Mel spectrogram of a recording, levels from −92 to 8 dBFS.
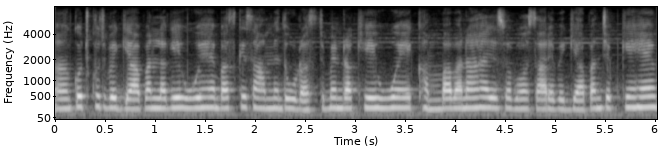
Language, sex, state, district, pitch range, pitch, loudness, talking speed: Hindi, female, Uttar Pradesh, Hamirpur, 220-235 Hz, 225 Hz, -15 LUFS, 240 wpm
